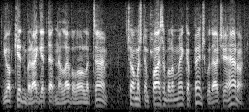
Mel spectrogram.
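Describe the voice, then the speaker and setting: An actor playing an easygoing, wry police lieutenant with a dry, folksy manner in a 1940s film noir. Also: male voice, fairly low pitch, fast, bright, forceful tone. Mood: dryly amused. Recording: noisy old 1940s film soundtrack.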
